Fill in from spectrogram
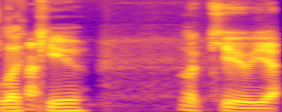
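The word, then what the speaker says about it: Lecque: The Thunder get Ricky Rubio, Kelly Oubre, Ty Jerome, Jalen I forgot how you say his name. I think it's Lekue, yeah. I heard Woj say it on TV.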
